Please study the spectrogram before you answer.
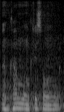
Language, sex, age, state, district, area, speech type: Bodo, male, 18-30, Assam, Chirang, rural, spontaneous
